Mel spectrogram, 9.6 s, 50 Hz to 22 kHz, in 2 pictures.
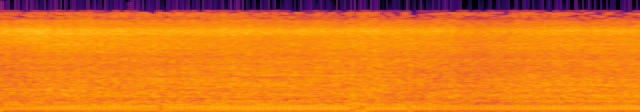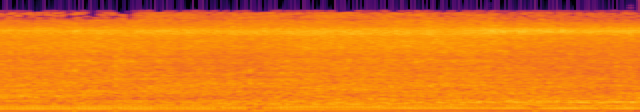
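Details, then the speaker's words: Craftsman LT1000 lawn tractor (1996, 15.5 hp Briggs overhead-valve engine), finished after a new drive belt, deck refit and greased spindles; it starts, drives and mows; single-cylinder engine with an even, steady beat, no misses or knocks; normal running. "Craftsman Lt1000 from 1996. Got it for 20 bucks. It drives, it mows, it runs, it starts, and the lights work."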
